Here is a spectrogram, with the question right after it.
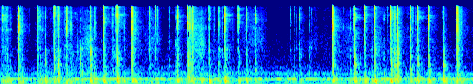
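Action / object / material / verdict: tap / laptop keyboard with plastic keys in a metal body / plastic / none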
